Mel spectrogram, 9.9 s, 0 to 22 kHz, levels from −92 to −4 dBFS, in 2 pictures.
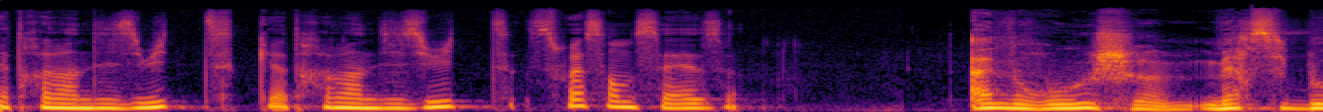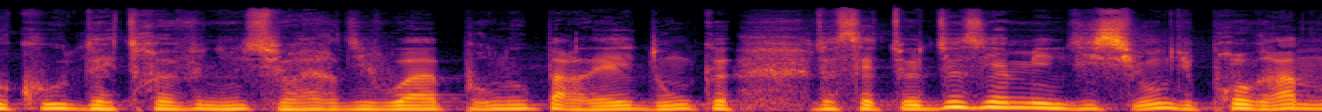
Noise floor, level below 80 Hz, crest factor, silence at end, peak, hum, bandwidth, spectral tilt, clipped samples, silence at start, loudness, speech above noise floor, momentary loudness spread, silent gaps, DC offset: -59 dBFS; -58 dBFS; 16 dB; 0 s; -4 dBFS; none; 15.5 kHz; -6 dB/octave; under 0.1%; 0 s; -21 LUFS; 39 dB; 8 LU; none; under 0.1%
